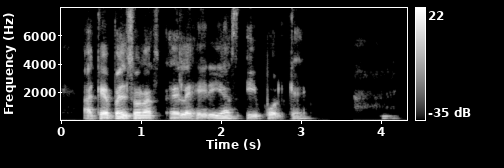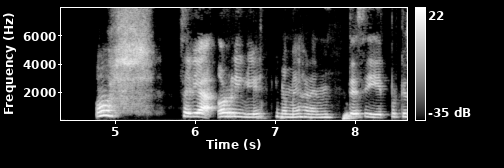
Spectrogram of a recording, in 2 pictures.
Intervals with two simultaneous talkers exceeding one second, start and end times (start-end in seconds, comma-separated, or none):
none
